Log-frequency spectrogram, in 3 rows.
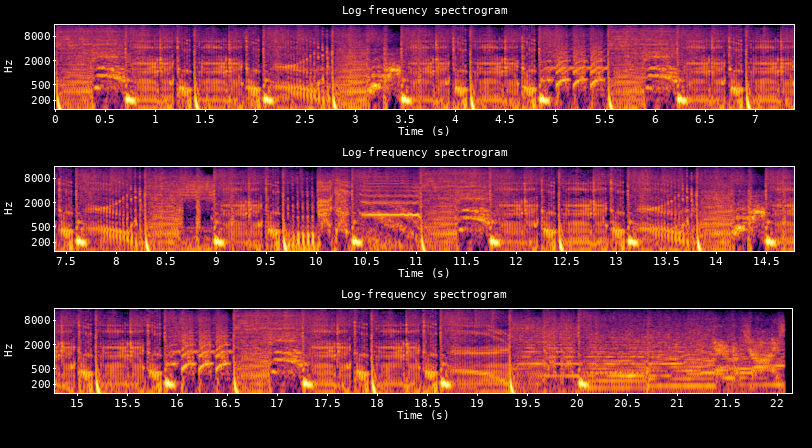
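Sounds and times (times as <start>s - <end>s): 
electronic dance music: 0.0s - 22.1s.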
